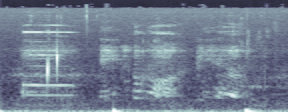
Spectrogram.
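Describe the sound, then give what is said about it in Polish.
Two quick, high electronic phone-dialing beeps sound early on as a call is placed to a contact's mobile number, followed by murmured voice-like tones and a couple of soft low thumps over a steady hum. “Komórka, połącz.”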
